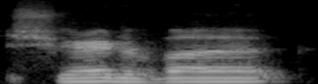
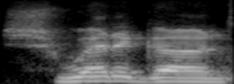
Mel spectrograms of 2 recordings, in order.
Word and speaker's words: Shwedagon: So first one to cut is Sherdava, I'm sorry, it's hard to pronounce it, Shwedagon Stupa from Burma, or Myanmar.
